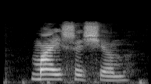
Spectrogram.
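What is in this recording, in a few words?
"майшасьӧм", Komi, female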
